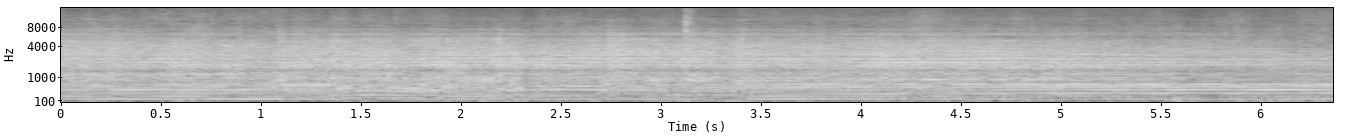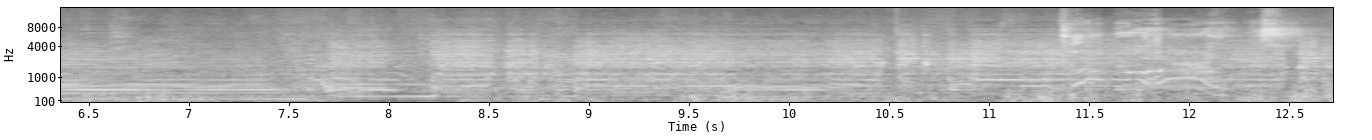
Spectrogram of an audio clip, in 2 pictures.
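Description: Live band playing an instrumental passage led by electric guitar: held chords that change about three seconds in and again near the eighth second, after which the guitar strums shorter, choppier chords.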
